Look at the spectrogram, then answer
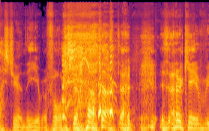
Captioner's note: laughs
